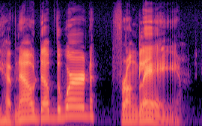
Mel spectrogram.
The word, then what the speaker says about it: franglais: now dubbed the word franglay sounds like a dessert franapain franapon does not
